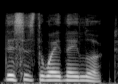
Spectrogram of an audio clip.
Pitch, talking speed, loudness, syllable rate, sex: 185 Hz, 305 wpm, -16 LUFS, 6.3 syllables/s, female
